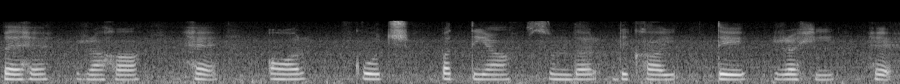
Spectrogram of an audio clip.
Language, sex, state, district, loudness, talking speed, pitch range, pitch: Hindi, female, Madhya Pradesh, Dhar, -16 LUFS, 75 wpm, 230-245 Hz, 235 Hz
